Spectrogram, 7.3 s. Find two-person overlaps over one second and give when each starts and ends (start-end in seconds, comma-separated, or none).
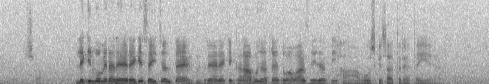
none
